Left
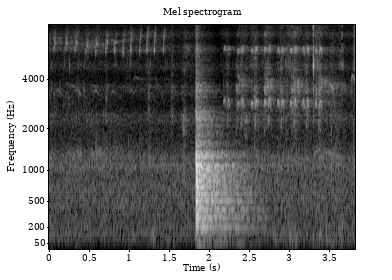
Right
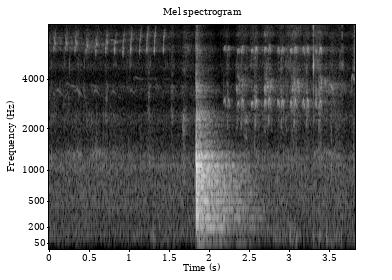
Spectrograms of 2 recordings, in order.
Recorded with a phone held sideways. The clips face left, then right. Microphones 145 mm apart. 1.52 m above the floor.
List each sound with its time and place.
1.8 s a thud: 5° left (ahead or behind), 1.1 m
